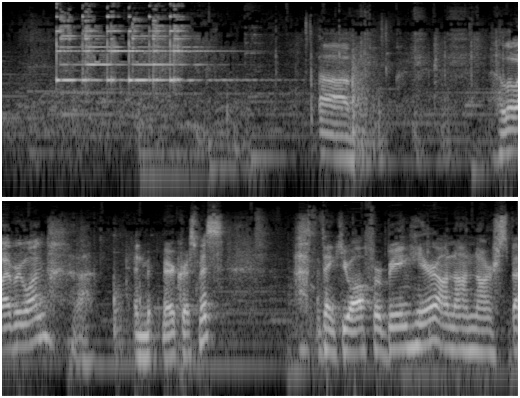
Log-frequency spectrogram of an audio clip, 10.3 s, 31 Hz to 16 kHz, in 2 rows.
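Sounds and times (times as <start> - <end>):
man tapping his drinking glass at a restaurant table: 0.6 - 2.9
speech: 3.2 - 3.8, 5.0 - 7.6, 8.2 - 10.3.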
